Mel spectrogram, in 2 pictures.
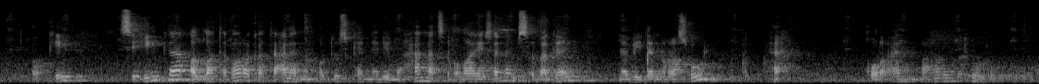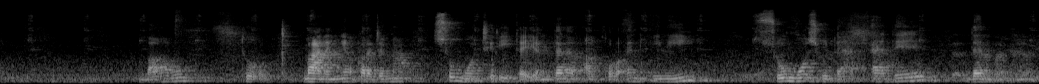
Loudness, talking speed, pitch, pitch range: -32 LUFS, 105 wpm, 130 Hz, 120-155 Hz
